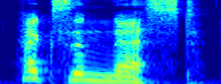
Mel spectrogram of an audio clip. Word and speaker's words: Hexen Nest: Hexen Nest. There's an E at the end. So it's like Hexen Nesty, but I don't think you're supposed to pronounce the E.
